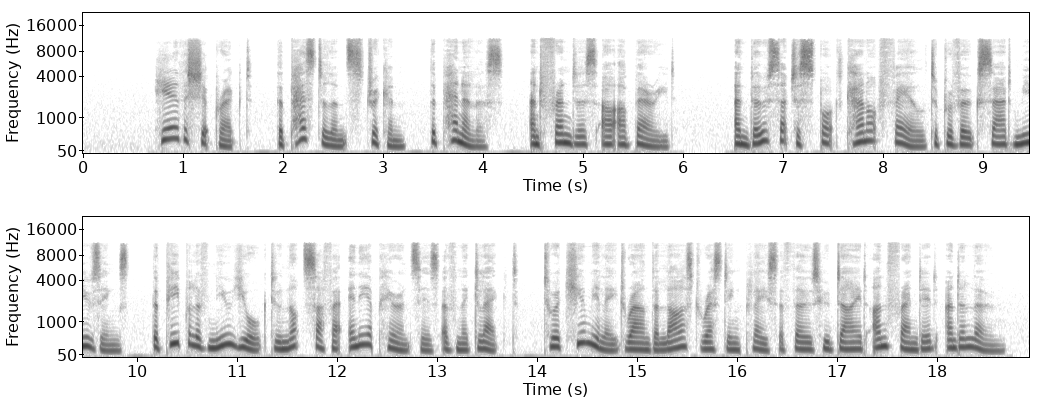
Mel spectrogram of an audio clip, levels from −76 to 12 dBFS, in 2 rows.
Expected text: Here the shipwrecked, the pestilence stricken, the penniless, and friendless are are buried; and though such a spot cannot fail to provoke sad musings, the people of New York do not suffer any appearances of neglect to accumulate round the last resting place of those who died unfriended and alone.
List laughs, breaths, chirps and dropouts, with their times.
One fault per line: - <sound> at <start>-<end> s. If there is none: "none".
none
